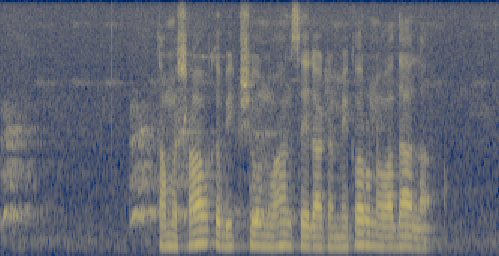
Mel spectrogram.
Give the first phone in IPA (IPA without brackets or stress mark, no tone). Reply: t̪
